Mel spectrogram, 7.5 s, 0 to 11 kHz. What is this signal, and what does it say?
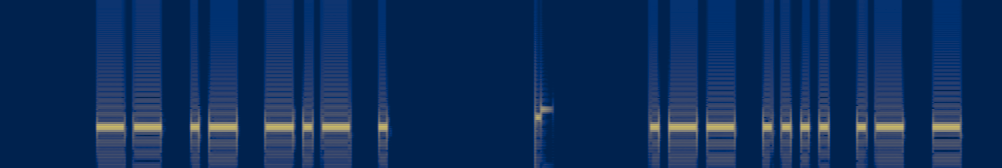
Morse code, heard as a keyed tone, about 17 wpm, 700 Hz. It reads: MAKE WHAT
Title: Sets of 2 Words - New Word Drill - 17wpm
